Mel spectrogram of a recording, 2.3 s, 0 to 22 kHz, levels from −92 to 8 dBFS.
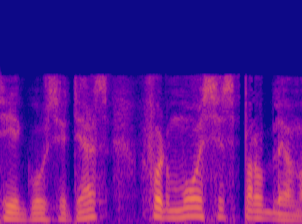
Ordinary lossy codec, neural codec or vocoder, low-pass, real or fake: AAC, 32 kbps; codec, 16 kHz in and 24 kHz out, 0.6 kbps, FocalCodec, streaming, 2048 codes; 5.4 kHz; fake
